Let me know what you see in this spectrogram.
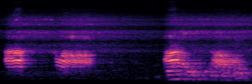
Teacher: the velar place of articulation involves a constriction between the velum and the tongue. The result would be ah-ha, ah-ha.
